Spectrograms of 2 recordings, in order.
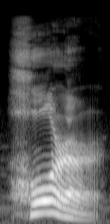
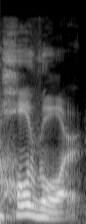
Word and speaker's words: horror: 的这个介系词就是状态，那这个字不要把它念错，它不念作 horror。你看我们刚刚有镜子这个字，我也没有特别跟你讲，我就要等到现在才整理可以看镜子跟恐怖。它的发音是很像的，都是 or 结尾。那我要强调，这都是耳朵的耳的那个音 er，所以镜子 mirror，可怕 horror，所以你不要念成 horror，也不要念成 mirror，都没有 roar 的音，听懂意思吗？没有 roar，就是 er，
